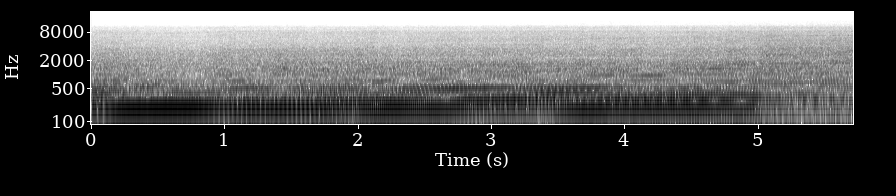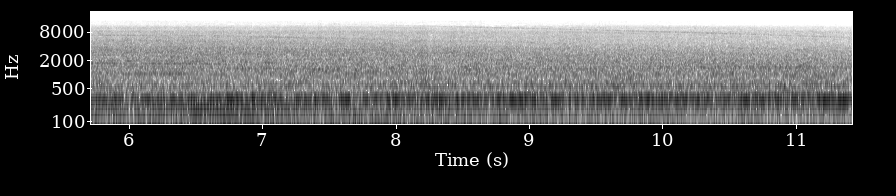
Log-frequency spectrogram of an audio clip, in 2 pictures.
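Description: A car engine runs loudly close by, revving up and then settling to a steady idle.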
